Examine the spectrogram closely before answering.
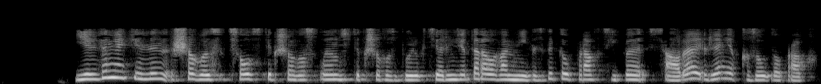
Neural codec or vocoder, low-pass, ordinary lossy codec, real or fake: codec, 16 kHz, 1 kbps, FunCodec, trained on Chinese and English, 50 frames a second; 5.4 kHz; MP3, 24 kbps; fake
